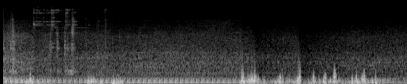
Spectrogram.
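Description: A car engine idling steadily, with a brief metallic jingle in the first second and a person laughing from about two and a half seconds in.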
